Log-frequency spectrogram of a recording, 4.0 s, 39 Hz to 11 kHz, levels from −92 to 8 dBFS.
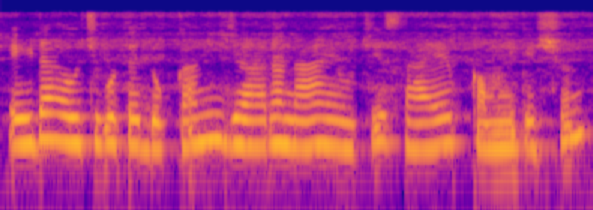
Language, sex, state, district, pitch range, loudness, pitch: Odia, female, Odisha, Khordha, 210-240 Hz, -16 LUFS, 225 Hz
